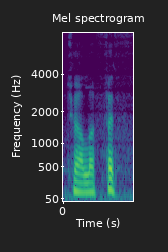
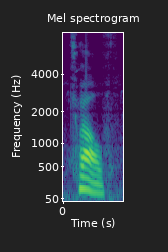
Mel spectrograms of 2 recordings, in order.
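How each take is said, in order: First: The sounds of the word are broken apart. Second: The sounds of the word are run together. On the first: The speaker calls it wrong. "You cannot say twelfth" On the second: The speaker calls it right. "You should say twelfth altogether"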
